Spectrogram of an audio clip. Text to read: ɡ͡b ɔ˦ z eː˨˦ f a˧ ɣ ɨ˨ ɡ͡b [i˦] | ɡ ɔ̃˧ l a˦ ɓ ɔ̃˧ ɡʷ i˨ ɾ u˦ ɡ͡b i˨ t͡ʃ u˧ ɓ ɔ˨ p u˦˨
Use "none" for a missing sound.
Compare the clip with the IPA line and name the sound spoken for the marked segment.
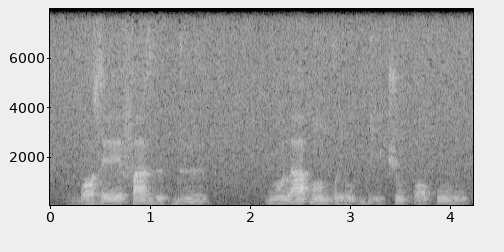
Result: ɨ˦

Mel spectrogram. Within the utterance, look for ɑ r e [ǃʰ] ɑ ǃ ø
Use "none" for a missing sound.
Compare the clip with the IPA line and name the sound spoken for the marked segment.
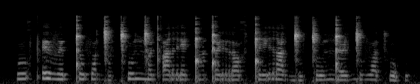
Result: ɡ͡ǃ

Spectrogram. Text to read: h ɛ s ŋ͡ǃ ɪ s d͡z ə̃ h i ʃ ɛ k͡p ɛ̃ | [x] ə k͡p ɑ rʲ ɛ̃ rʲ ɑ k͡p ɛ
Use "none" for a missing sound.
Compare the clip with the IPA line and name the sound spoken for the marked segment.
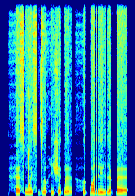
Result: h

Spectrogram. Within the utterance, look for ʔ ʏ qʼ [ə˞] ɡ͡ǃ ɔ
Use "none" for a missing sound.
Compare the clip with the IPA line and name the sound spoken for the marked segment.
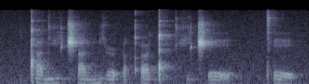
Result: ə˞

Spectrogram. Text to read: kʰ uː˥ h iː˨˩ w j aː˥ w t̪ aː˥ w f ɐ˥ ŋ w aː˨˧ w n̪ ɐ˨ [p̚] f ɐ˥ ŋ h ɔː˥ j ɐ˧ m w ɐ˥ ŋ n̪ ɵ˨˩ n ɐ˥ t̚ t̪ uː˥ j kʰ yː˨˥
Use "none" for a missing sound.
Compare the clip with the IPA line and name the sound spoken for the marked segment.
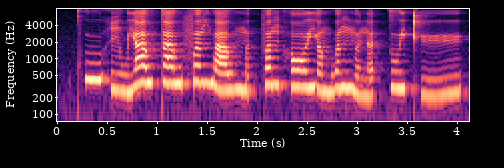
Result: k̚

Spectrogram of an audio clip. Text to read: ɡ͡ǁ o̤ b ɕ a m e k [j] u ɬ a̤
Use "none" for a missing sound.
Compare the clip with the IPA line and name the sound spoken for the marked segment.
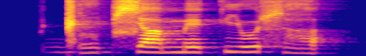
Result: j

